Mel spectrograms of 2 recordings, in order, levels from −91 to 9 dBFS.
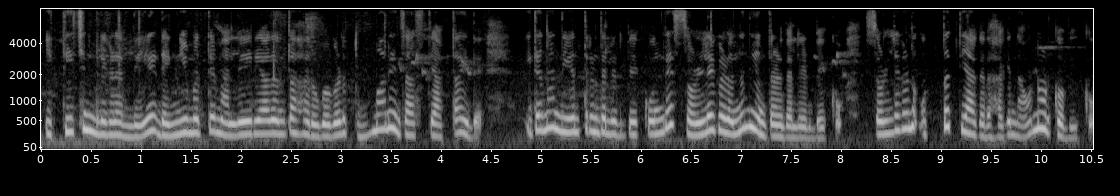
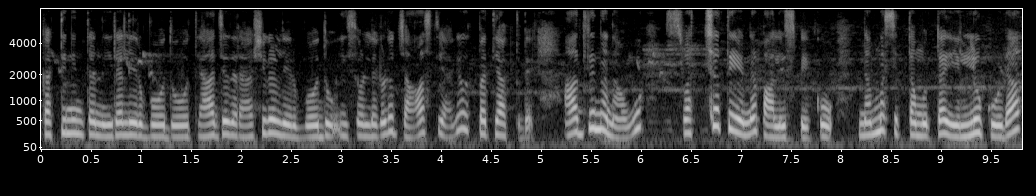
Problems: background sounds at intervals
